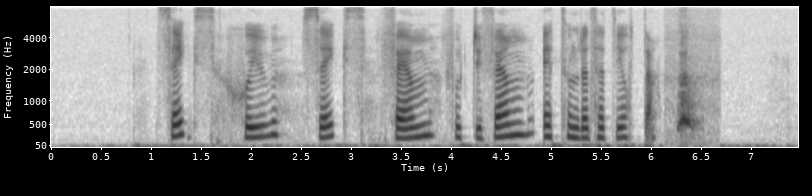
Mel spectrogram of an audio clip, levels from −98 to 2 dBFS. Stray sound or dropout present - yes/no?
yes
